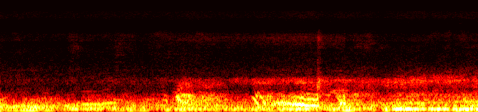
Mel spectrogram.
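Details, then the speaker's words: Wheezes in a teaching series of abnormal respiratory sounds: breath sounds with brief musical, whistling tones over a low, rumbly background, produced by vibration of narrowed airways. "sonido se presenta por vibración de vía aérea estrecha"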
